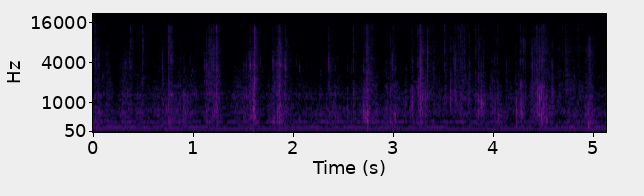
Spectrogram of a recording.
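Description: Plastic soft-bait bag crinkling and crackling as it is handled, with many irregular small clicks and rustles over a steady low hum.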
